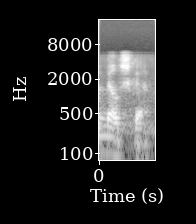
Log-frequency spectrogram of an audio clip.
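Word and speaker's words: Miljacka: Okay, it is near the River Milchka, which is spelled Miljagger, and basically the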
